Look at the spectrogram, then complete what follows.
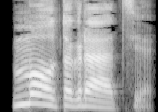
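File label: Thank You Italian, Female; Talking Sound Effects; Sound Effects:Voice; VoiceBox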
